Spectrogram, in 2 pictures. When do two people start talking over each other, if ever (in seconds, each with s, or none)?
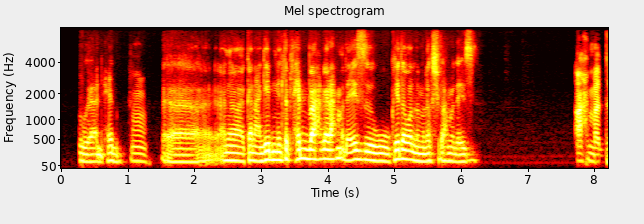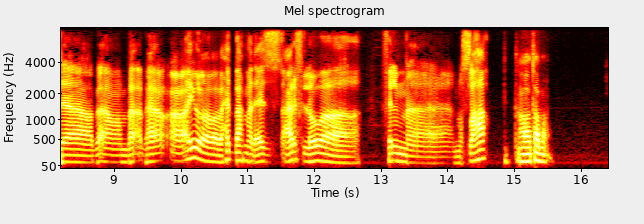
none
